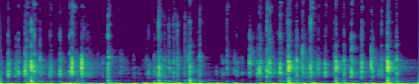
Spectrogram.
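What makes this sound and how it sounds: Fingertips of both hands type steadily on a compact mechanical keyboard with grey, white and orange plastic keycaps. The result is a rapid, continuous stream of short, dry clacks with bright click tops over a low, thocky body.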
